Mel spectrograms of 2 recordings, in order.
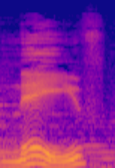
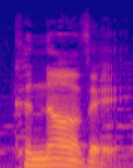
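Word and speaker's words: knave: in english were pronounced a word like nave k-n-a-v-e would have been pronounced something like kanave kanave now we have a silent k so we don't say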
